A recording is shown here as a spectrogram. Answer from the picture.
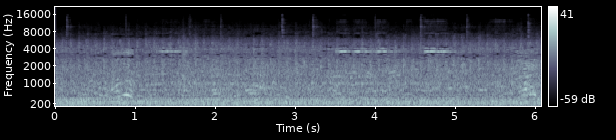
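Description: Steady street-market noise: traffic running, with people talking.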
